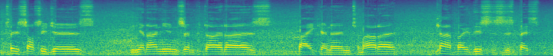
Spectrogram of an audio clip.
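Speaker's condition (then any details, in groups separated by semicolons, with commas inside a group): No condition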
